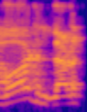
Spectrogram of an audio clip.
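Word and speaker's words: वो: The Hindi word for this is yay. Okay. Yay. Now this is spelled as y her.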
